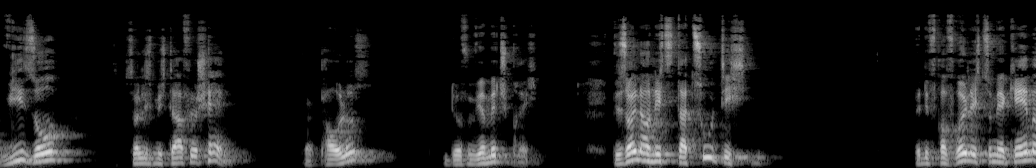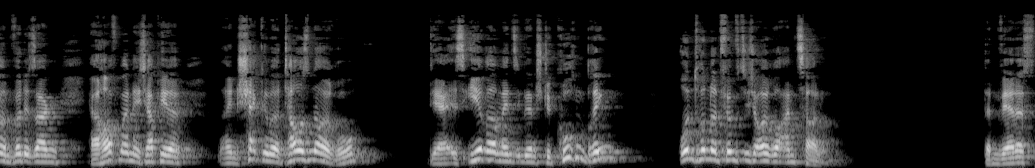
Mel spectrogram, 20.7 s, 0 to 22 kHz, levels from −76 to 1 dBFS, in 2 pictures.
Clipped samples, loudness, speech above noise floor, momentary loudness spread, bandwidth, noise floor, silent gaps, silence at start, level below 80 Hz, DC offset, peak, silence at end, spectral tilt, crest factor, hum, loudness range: under 0.1%; -19 LUFS; 34 dB; 13 LU; 15.5 kHz; -53 dBFS; 2.65-3.02 s, 4.10-4.41 s, 5.51-5.76 s, 7.98-9.14 s, 14.36-14.57 s, 17.00-17.13 s, 19.02-20.19 s; 0 s; -66 dBFS; under 0.1%; -2 dBFS; 0 s; -3.5 dB/octave; 20 dB; none; 7 LU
